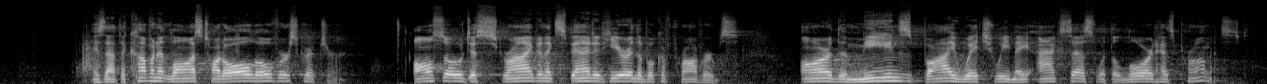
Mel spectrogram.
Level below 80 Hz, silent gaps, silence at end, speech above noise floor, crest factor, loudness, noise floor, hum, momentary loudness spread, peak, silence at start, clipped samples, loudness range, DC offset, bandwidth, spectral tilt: -56 dBFS; none; 0.35 s; 42 dB; 18 dB; -18 LUFS; -61 dBFS; none; 14 LU; -2 dBFS; 0.8 s; under 0.1%; 2 LU; under 0.1%; 16.5 kHz; -5 dB/octave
